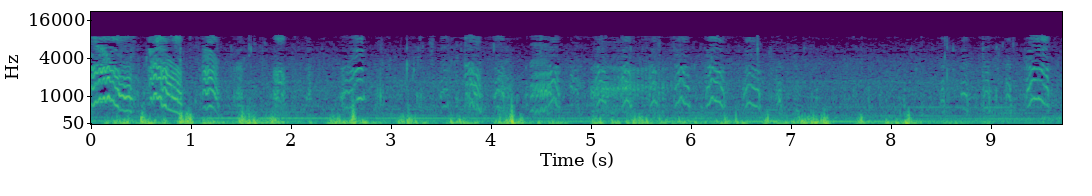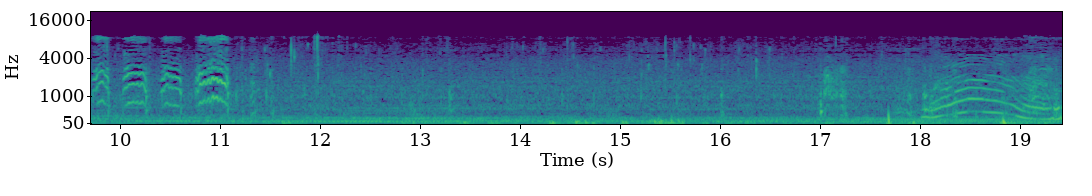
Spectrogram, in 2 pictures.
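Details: Jack Russell Terrier puppies giving high, thin whimpering yips with arching, harmonic-rich notes, clustered at the start, again mid-way and once near the end. Heavy low rustling and thumping from handling runs throughout, and a voice exclaims softly.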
